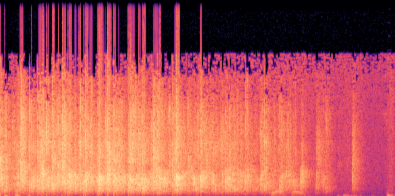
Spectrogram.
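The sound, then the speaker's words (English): Applause for a woman: a crowd claps loudly and steadily for several seconds, then the clapping thins and a voice begins to speak. “Okay, give her a hand.”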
